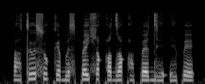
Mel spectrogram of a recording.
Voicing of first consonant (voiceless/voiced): voiceless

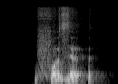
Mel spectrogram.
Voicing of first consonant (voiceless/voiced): voiceless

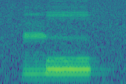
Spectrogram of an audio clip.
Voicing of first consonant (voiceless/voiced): voiced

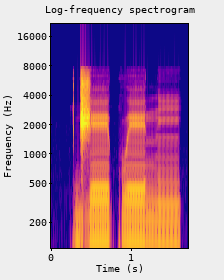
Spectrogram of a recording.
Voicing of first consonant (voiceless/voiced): voiced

